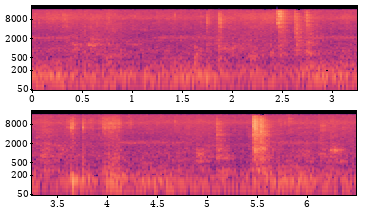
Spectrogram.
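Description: Grated daikon radish being pressed and packed by hand in a stainless-steel mesh strainer: a few short, irregular squishing and rustling sounds, the loudest about five and a half seconds in.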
